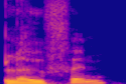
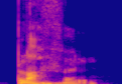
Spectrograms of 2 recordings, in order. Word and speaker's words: BloFin: the team it's not blof okay I see a lot of people say blof it's not blof it's Bluffin okay that's apparently the correct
